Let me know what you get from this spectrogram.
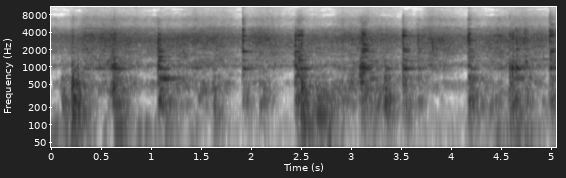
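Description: Boiled mutton pieces and tomato masala sizzling in oil in a pressure cooker, stirred with a metal ladle that scrapes and clinks against the pot about twice a second over a steady frying hiss.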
